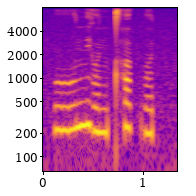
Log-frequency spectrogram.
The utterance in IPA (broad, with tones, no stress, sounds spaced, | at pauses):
uː˨˥ n j ɵ˨ n t̪ʰ ɐ˥ k̚ ɵ˨˥ t̚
